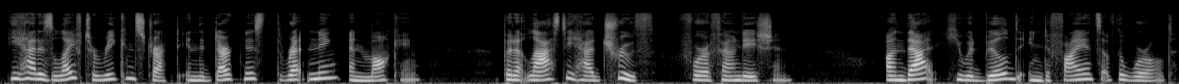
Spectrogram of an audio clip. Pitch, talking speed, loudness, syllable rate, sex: 215 Hz, 160 wpm, -19 LUFS, 4.2 syllables/s, female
